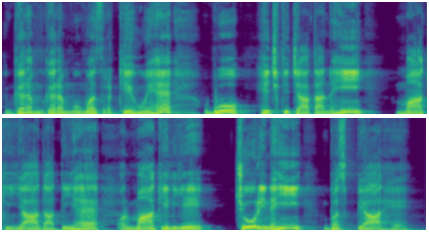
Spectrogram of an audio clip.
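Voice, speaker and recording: Slow, heartfelt male storyteller. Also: fairly high pitch, expressive, fairly bright tone. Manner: addresses listeners as friends, heartfelt. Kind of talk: emotional storytelling narration.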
